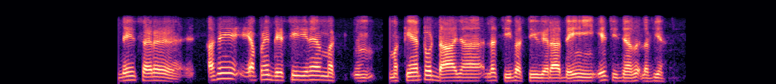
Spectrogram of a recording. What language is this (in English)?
Dogri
